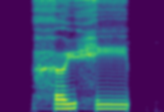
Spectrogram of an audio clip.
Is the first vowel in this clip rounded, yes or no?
yes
